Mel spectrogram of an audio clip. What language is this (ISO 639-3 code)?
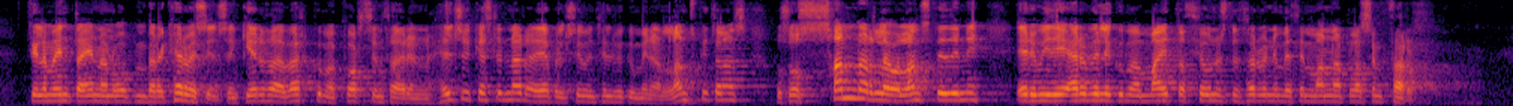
isl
